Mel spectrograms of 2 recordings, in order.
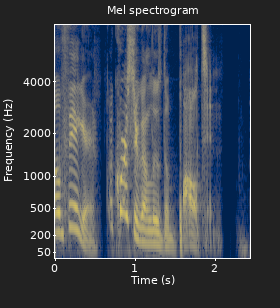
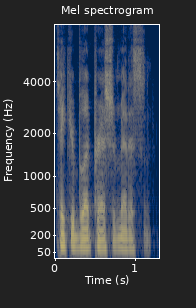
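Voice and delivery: low, much softer hushed line; retold whisper; 8 semitones lower, 12 dB quieter than usual. Coworker hushes the shouting teacher with a soft warning. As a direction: murmur it like a discreet warning. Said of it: "walked over to me and whispered".

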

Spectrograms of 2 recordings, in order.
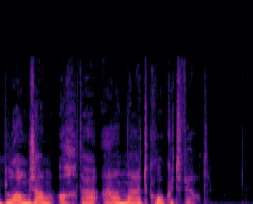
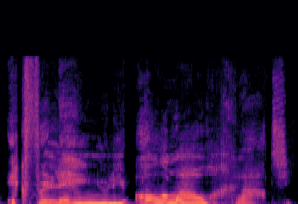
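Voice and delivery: lightly voiced king, a touch higher; king's pardon; 8 semitones higher than usual. A narrator's reading. King pardoning the whole company, a mild put-on voice. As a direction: grant the pardon mildly.

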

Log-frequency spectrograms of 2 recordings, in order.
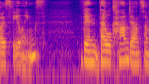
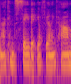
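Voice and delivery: soft, gentle parent voice; soothing validation; 4 semitones lower, 7 dB quieter than usual. Shown as a demonstration. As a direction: quietly affirm the child. Parent validating calm child.

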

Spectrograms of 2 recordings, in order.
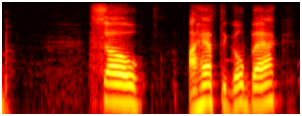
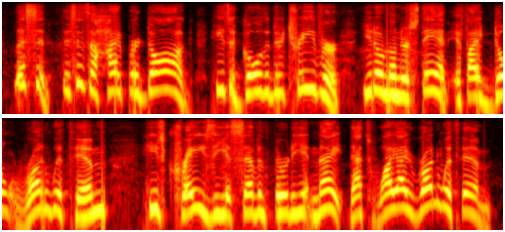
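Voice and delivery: excited, defensive; 7 semitones higher than usual. Real, not acted. Defends running with dog.

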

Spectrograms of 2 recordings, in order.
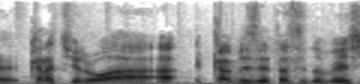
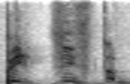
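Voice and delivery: higher, mocking reading of the comment; lightly put-on commenter voice; quoting commenter voice; 9 semitones higher than usual. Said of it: "repetindo aqui o comentário do Brasil Vermelho".

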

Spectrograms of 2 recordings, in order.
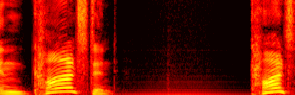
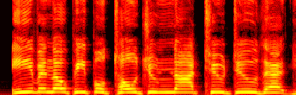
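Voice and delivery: high-pitched exasperated protest; exasperated, pitched-up scolding; indignant rebuke; 10 semitones higher than usual. Real, not acted. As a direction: scold them on a high, insistent note.

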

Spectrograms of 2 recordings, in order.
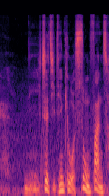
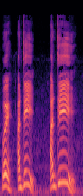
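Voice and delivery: high, loud calling her name; calling after her; 10 semitones higher, 4 dB louder than usual. Acted. Man calls after Andy as she storms off, high loud calls. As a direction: call out as she walks away.

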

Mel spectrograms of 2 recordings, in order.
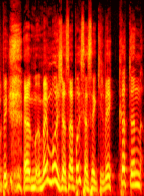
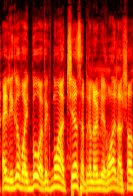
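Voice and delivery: normal talking voice

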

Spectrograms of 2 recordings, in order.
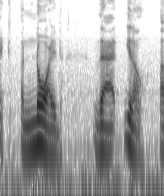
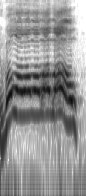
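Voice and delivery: whoa; 9 dB louder than usual. Real, not acted. Reacting to hacked comment.

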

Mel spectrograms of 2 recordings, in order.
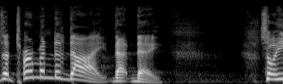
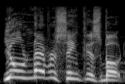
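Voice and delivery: high, challenging yell; yelling at God; 6 semitones higher than usual. Retold or imitated. Lieutenant Dan on the mast daring God, yelling. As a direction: call God out to a showdown. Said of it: "And he yells".

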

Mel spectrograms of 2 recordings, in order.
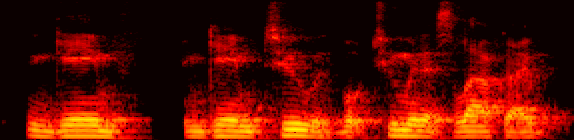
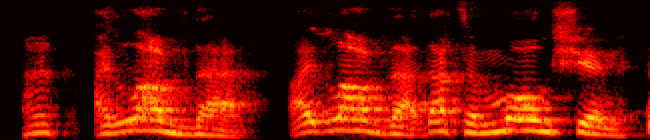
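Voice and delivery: higher, slow, pleased coach praising; mock delighted coach; 8 semitones higher than usual. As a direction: gush like the coach who loved it. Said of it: "He's like".

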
